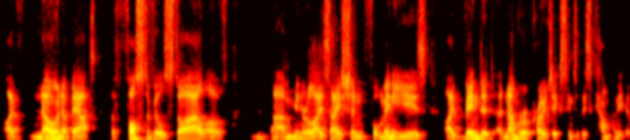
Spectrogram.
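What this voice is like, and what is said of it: Australian accent. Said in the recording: “I know Australia very well. I've got afflicted with this accent.”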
